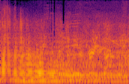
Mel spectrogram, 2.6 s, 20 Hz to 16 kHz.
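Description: An aerobatic airplane pulls away under power at the 2013 Wings Over Coshocton Air Show, Richard Downing Airport, Ohio, its propeller engine droning loud and steady with a rising, sustained roar while an announcer talks over it.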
